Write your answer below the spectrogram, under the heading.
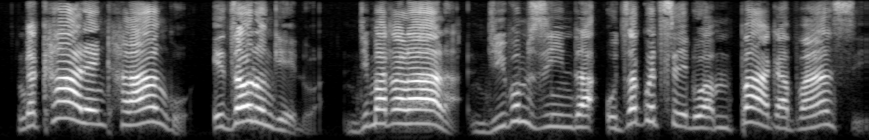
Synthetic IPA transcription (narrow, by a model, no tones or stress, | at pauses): ŋɡakʰalɛŋkʰalaŋɡɔ̰ | id͡zaɔɗɔŋɡɛɗwa̰ | ndimatalala̰ndip̬ɔm̩zindaud͡zak̬wɛt͡sʰɛɗwam̩pakapaːnsi̥̰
